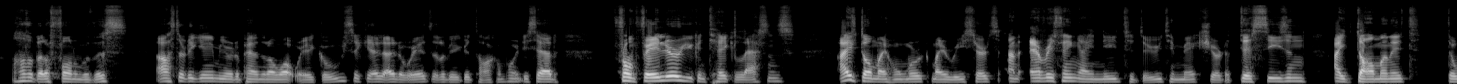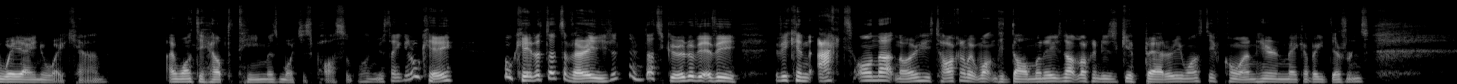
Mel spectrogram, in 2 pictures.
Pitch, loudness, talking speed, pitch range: 135 Hz, -24 LUFS, 240 wpm, 120-155 Hz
